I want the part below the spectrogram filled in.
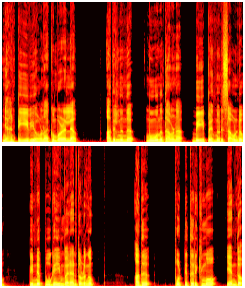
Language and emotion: Malayalam, fearful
